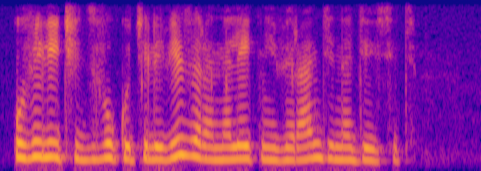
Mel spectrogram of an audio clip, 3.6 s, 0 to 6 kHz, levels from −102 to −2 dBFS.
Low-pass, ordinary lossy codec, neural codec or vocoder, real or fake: 5.4 kHz; Opus, 64 kbps; none; real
